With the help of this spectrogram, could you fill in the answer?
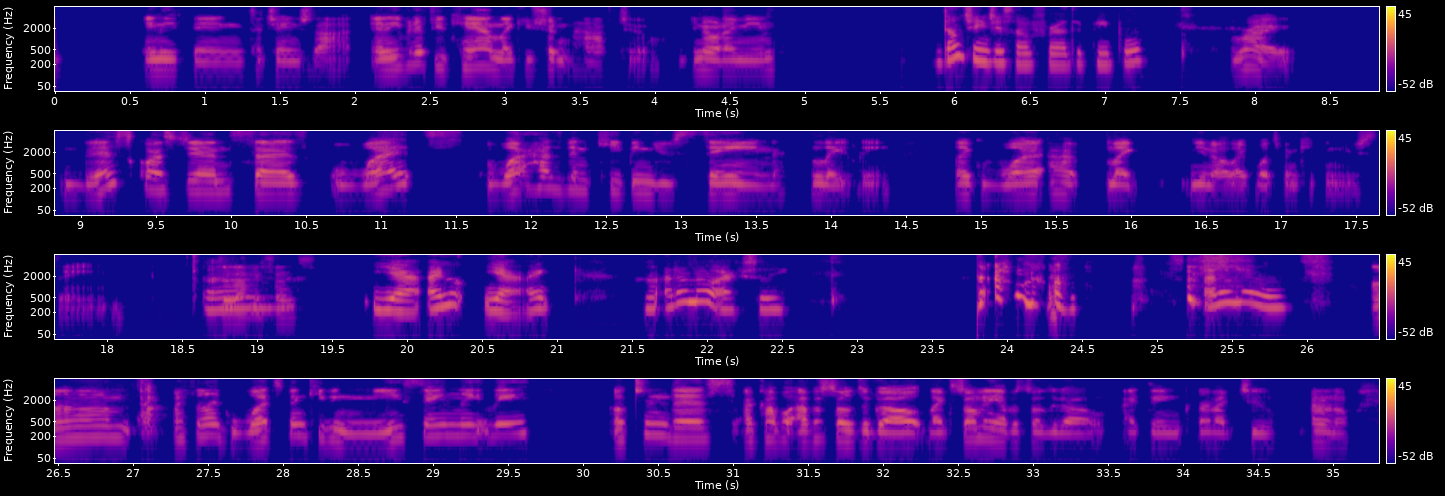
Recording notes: there may be minor glitches towards the end, so sorry!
